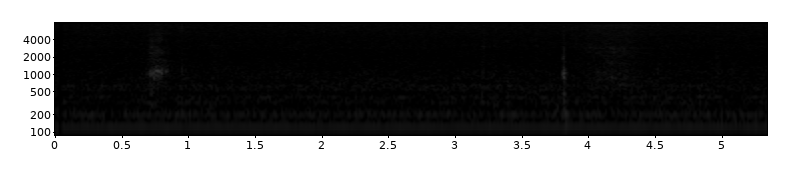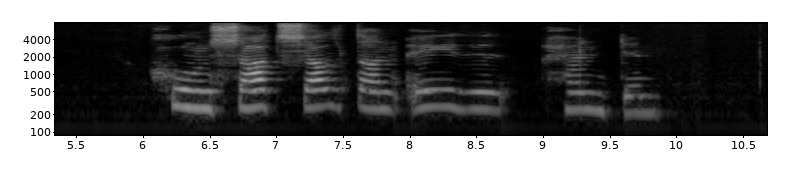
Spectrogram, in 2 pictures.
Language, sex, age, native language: Icelandic, male, 7, Icelandic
